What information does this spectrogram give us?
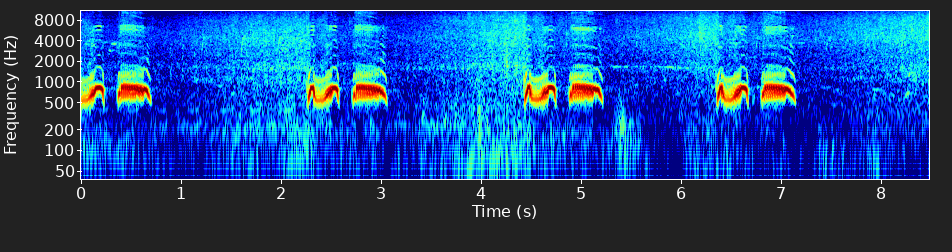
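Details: Spotted dove (cu gáy) cooing to provoke and train other doves: paired coos, a wavering note then a steady one, repeated four times roughly every two seconds, loud and clear against quiet background.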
